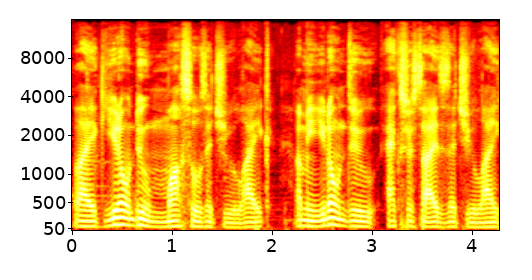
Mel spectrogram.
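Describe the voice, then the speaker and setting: This man's voice is very deep and low, with a dark, mellow tone. He talks at a moderate pace with ordinary pitch variation. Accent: New York. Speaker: YouTuber, language learning vlogger. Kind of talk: casual vlog tutorial. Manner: casual, with many fillers.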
